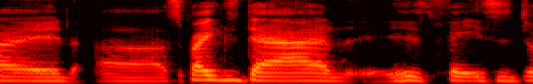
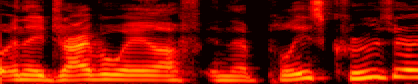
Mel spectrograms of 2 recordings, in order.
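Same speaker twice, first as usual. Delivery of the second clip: normal talking voice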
